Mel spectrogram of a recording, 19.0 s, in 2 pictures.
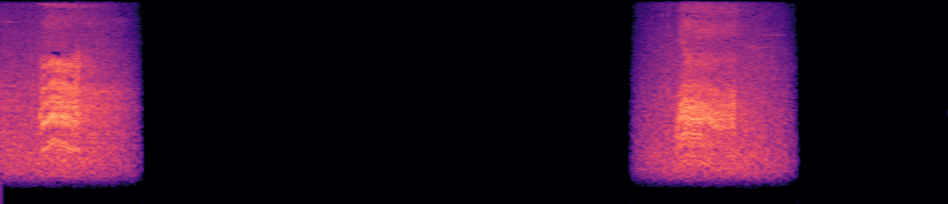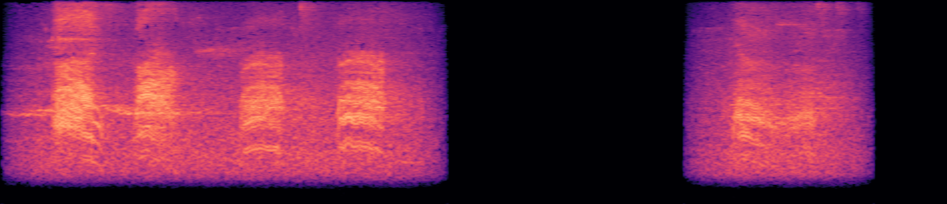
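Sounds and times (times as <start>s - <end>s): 
bird harsh hoarse cawing calls: 0.4s - 1.4s, 6.7s - 7.6s, 9.8s - 13.8s, 16.8s - 18.2s.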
